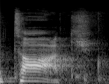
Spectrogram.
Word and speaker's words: talk: Vous avez aussi le verbe to talk. Attention, on ne prononce pas le L.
